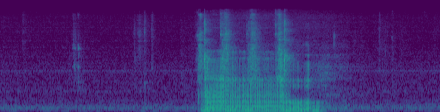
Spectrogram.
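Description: A low, raspy growl-like vocal sound lasting just over a second, starting about halfway through, after a couple of faint clicks.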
